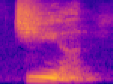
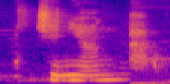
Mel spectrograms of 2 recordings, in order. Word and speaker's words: Jiyeon: The captions spell it J-I-Y-E-O-N. 2 separate words, but they pronounce it like Jinyoung. Like they add like an N sound in there. And I don't know if that's how you pronounce that. But based on the pronunciation of the actors, I'm going to say Jinyoung.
